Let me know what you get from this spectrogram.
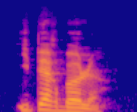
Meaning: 1. hyperbole 2. hyperbola
- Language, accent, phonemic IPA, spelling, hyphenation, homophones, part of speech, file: French, France, /i.pɛʁ.bɔl/, hyperbole, hy‧per‧bole, hyperboles, noun, LL-Q150 (fra)-hyperbole.wav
